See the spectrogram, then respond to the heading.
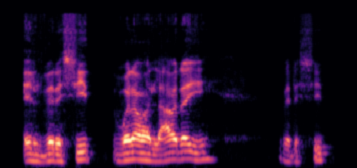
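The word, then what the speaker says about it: בראשית: Veresit en la pronunciación esit, pero se escribe eh resit. Ah, ya se escribe resit, pero eh la pronunciación eshit.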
